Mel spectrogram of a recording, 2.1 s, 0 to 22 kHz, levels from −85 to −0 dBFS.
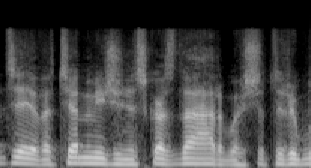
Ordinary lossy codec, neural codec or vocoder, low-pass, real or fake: MP3, 64 kbps; codec, 16 kHz in and 24 kHz out, 0.6 kbps, FocalCodec, streaming, 2048 codes; 10.8 kHz; fake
